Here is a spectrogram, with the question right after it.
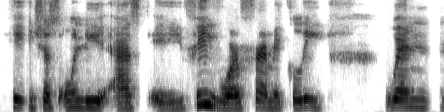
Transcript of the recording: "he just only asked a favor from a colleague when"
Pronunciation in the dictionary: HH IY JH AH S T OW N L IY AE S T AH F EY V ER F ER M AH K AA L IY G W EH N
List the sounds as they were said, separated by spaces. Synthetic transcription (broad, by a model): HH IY JH AH S T OW N L IY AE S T AH F EY V ER F ER M AH K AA L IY W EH N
